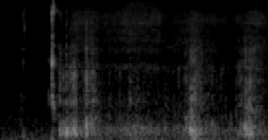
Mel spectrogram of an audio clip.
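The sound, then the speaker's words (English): A crunchy chocolate snack with a white chocolate cream is bitten with a sharp crack, then chewed in a few crisp, crackly bursts, with no talking. “Tastes really nice. Not too sweet. Nice and crunchy.”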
